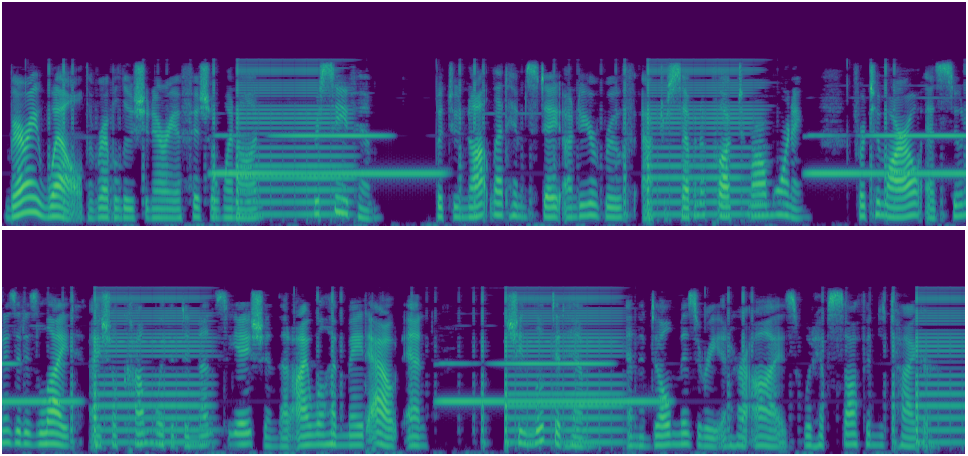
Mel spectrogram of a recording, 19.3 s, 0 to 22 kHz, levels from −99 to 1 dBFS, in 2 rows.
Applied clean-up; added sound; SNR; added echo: classical method Wiener filter.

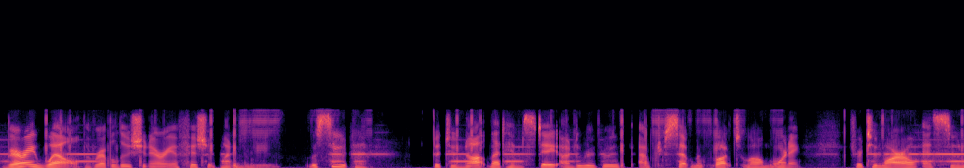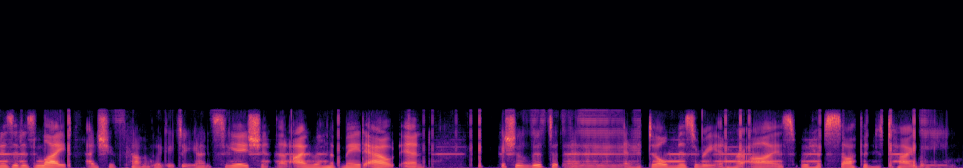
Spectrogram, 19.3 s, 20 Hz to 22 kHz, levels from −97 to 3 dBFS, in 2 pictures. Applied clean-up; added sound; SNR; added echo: neural diffusion model UNIVERSE++.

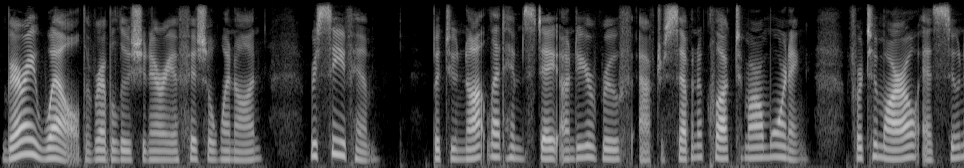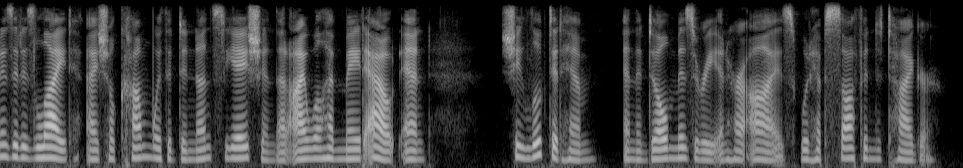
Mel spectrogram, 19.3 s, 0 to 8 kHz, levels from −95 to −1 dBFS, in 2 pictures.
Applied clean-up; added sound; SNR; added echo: none; none; none; none.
